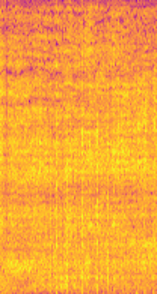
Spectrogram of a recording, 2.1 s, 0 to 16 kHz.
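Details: Multipplaz 3500 plasma welding/cutting torch, set between 150 and 170 V, arc just established after approaching to 2 mm: steady, even high hiss with no sputtering or crackle; plasma arc running normally.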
